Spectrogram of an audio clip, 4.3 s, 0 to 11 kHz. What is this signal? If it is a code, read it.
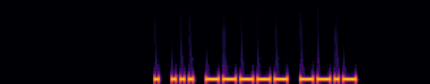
Morse code, heard as a keyed tone, about 27 wpm, 690 Hz. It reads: ES0Q
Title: DXCC-100 Call Signs - 4 Characters - 28wpm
